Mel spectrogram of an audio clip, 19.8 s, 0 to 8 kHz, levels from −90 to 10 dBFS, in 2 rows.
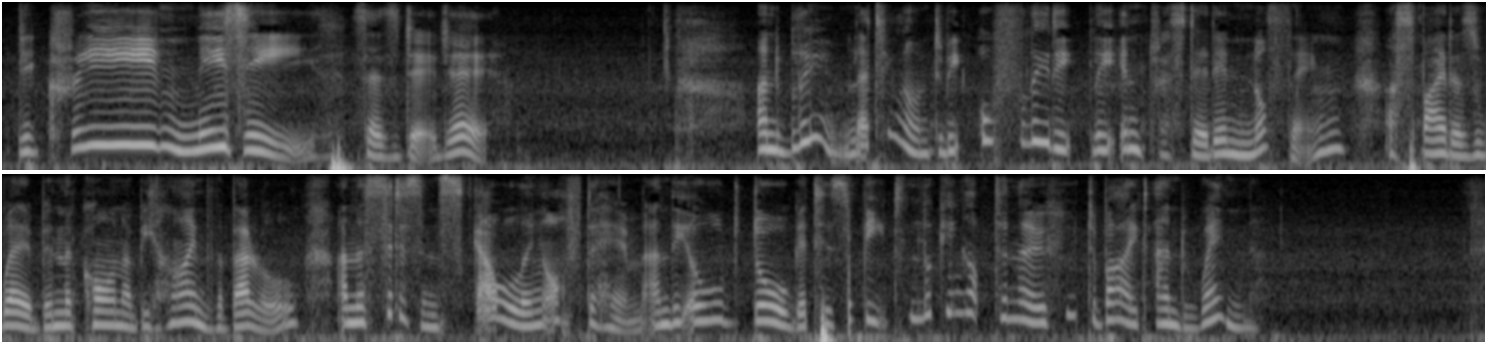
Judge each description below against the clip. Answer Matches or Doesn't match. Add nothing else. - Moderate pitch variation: Doesn't match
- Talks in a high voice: Matches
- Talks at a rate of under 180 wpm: Matches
